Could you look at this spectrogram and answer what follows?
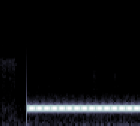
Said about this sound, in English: Okay, it's ringing. Okay, shh. Let me answer. Okay.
